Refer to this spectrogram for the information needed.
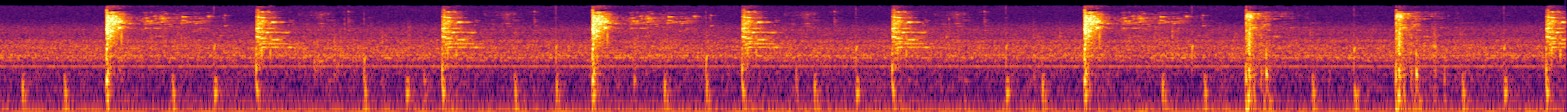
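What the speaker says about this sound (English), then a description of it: "Silk Touch working on glass is a wonder of the universe." Glass blocks in Minecraft shattering one after another in a steady rhythm, about ten crisp breaking crashes over several seconds, with faint clinks between them and no talking.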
